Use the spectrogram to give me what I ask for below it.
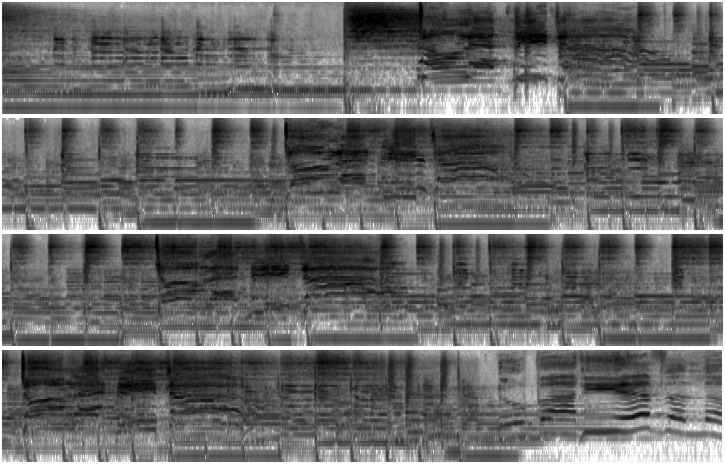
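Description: A rock band song plays loud and steady, with sung vocals over full-band accompaniment and a regular, repeating bass line. The music continues for nearly half a minute.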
